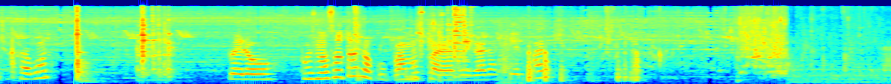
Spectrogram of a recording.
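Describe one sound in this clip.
Water splashes in a bucket as hands move through it.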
